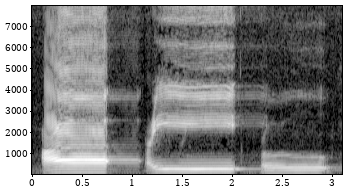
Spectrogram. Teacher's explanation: حلق کے درمیان حصے سے ادائیگی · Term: عین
